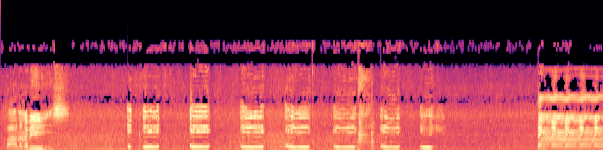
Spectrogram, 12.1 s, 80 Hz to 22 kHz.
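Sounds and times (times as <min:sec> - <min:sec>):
low engine rumble: 0:00.0 - 0:12.0
vehicle warning beeper: 0:02.5 - 0:08.7.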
